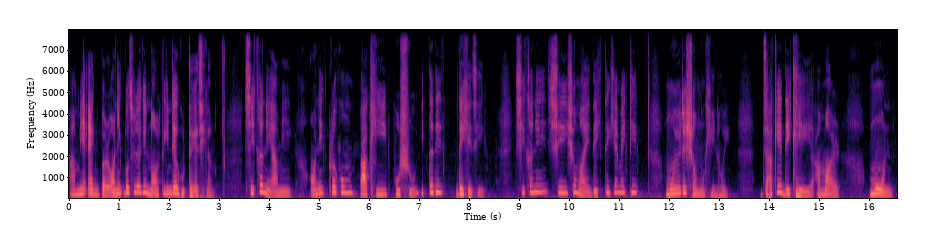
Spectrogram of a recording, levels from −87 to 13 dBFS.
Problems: constant background noise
